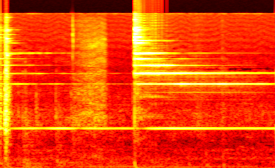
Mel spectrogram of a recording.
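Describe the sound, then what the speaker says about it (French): A Tibetan ritual bell, a small hand bell used alongside a dorje, rings out with a sharp strike and a long shimmering tone, then is struck again mid-way and left to ring clearly, close and alone without voices. "Alors il y a la cloche."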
